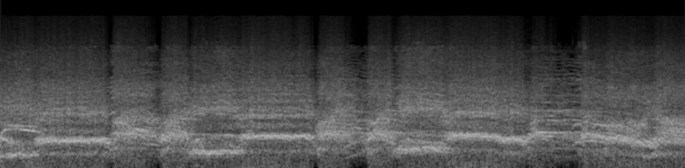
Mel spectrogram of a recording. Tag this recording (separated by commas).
people cheering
